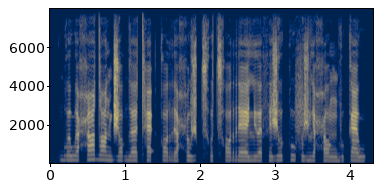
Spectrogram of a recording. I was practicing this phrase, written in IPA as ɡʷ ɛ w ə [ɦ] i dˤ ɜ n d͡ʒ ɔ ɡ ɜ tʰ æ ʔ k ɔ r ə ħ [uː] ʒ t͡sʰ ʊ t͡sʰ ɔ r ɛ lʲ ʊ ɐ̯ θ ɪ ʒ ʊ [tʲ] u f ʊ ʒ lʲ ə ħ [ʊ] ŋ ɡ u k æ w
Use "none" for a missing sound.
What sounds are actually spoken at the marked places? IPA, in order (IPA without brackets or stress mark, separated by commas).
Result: ħ, u, k, ɔ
